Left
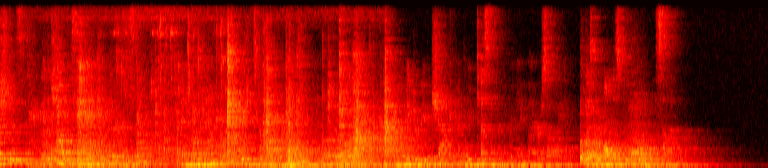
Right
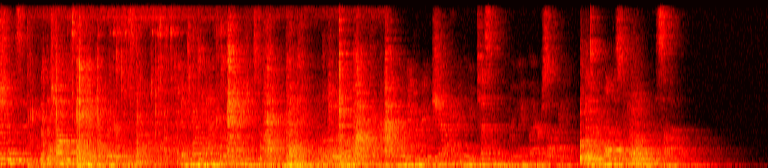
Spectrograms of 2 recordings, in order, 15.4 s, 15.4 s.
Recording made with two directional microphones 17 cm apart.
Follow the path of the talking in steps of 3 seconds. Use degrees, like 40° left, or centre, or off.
40° right, centre, 30° left, 40° left, 50° left.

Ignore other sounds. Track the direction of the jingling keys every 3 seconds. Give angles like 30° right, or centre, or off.
50° right, 30° left, 60° left, off, off.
